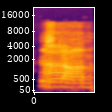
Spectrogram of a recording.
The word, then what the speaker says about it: Tristan: Tristan, that's right.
